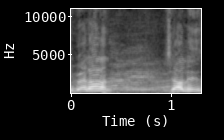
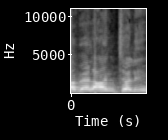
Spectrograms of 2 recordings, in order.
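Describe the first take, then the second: First: वेलांचली slowly, broken as वेलां… चली; drawn-out drill. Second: Said in the usual way. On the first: Shown as a demonstration. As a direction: stretch and split वेलांचली for the class to echo. Teacher splits term for class.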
